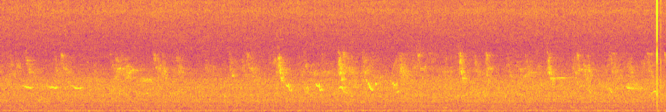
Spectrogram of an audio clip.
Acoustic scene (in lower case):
park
